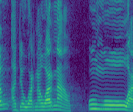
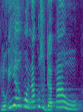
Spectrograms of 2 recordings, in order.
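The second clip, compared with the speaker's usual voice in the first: higher, dismissive reply; high offhand son; 8 semitones higher than usual. Retold or imitated. Son brushing off the preacher, higher voice. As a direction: brush it off, pitched up.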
